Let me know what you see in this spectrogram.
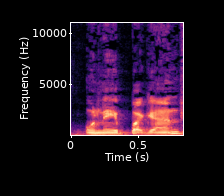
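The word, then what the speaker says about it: Oné Pagán: My name is One Pagán. Thank you for saying it right, by the way. – Has those two accents.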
